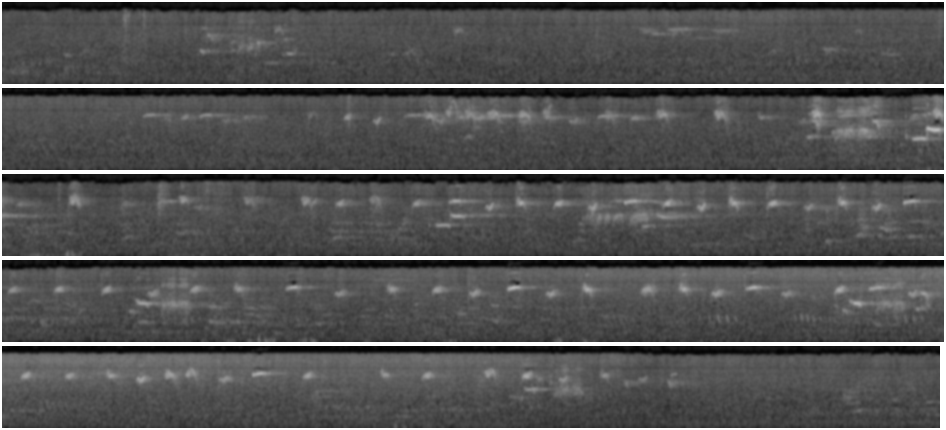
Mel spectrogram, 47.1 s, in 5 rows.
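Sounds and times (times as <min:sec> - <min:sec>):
songbirds chirping: 0:00.0 - 0:47.0
lower bird calls: 0:20.4 - 0:44.6.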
